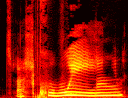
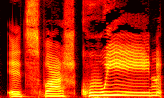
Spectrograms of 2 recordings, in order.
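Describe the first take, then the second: First: Said in the usual way. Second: It's Splash Queen stretched very slowly, Queen held long; proudly dragging out Queen; drawn-out name. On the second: Pretend. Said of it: "My name is not Splash".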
